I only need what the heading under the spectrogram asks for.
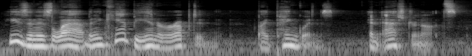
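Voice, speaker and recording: A woman's voice: fairly low pitch, very animated, darkish tone, slight background noise. A woman voicing an officious male owl who guards a haunted house, hooting and challenging in a storybook reading. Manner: hooting, challenging, drawn-out calls.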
